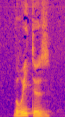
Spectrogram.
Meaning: female equivalent of bruiteur
- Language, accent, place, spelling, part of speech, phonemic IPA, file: French, France, Lyon, bruiteuse, noun, /bʁɥi.tøz/, LL-Q150 (fra)-bruiteuse.wav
